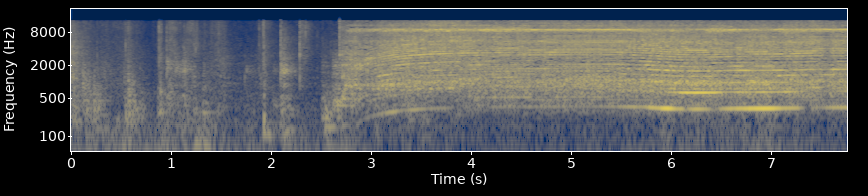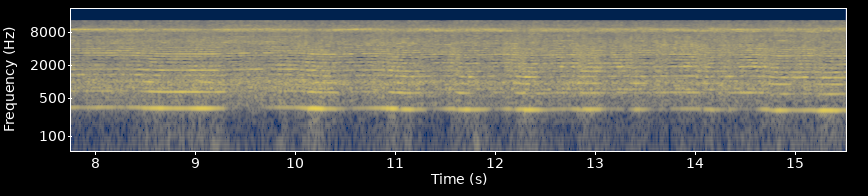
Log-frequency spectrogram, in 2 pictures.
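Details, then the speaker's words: Oscillating cast saw making the second, overlapping cut on the side of a fiberglass foot and leg cast to bivalve it: brief handling noise, then a steady high-pitched grinding whine. "yes we're going to start making your other cut you do want to slightly overlap your lines or they won't actually completely cut through"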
